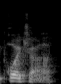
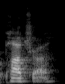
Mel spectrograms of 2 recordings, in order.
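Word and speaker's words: Poitras: with that said John beer and uh Matthew porra or Patra I was saying his name wrong the other day Matthew Patra between Patra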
